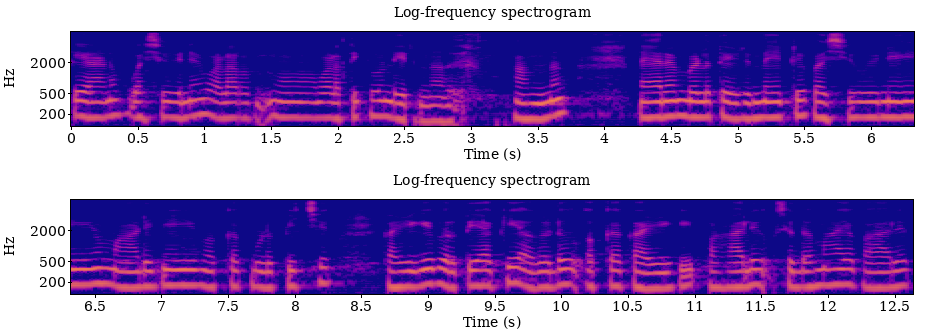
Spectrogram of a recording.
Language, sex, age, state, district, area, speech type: Malayalam, female, 45-60, Kerala, Kottayam, rural, spontaneous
